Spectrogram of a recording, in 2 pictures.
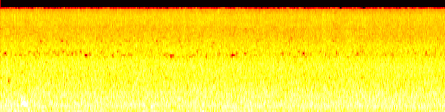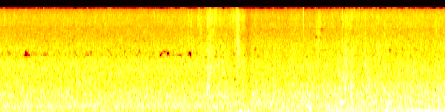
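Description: River water running over stones in a shallow rocky stretch: a steady, even rushing wash. A few light knocks come about thirteen seconds in, and a low hum joins in near the end.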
